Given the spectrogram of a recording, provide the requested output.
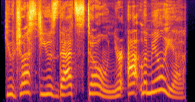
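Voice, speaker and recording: Young game heroine, spirited, determined, high voice, dry studio sound. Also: female voice, very animated, normal speed, dry recording. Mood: confident. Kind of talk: video game character acting.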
